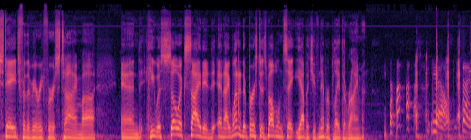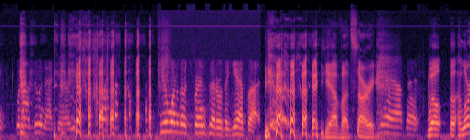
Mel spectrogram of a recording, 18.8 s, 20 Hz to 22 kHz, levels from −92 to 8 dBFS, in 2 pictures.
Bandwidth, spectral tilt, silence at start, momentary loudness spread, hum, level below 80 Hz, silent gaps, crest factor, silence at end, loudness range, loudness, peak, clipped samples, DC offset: 19 kHz; -5 dB/octave; 0 s; 9 LU; none; -44 dBFS; none; 20 dB; 0 s; 5 LU; -22 LUFS; 0 dBFS; under 0.1%; under 0.1%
